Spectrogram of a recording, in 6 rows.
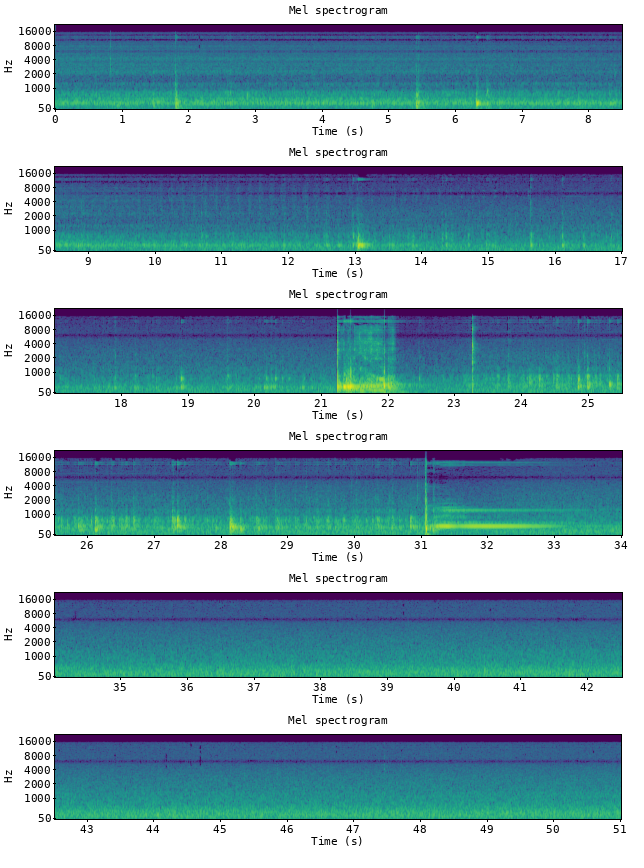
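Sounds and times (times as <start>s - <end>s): low steady hum: 0.0s - 51.0s
short steady tone: 31.0s - 34.2s.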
